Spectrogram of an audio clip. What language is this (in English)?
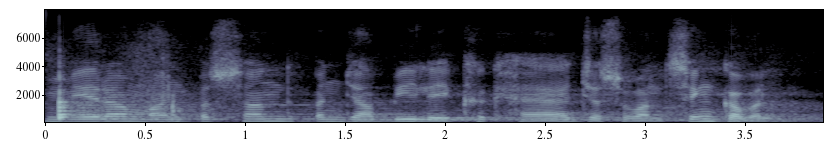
Punjabi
